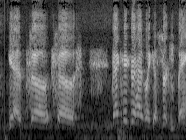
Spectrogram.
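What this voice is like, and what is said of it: Usual voice. Nothing is said of it.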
